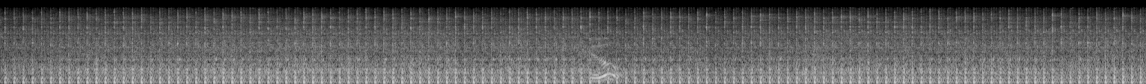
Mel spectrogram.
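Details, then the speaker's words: 1973 112 tractor, Kohler K301 single-cylinder, after head gasket replacement and first-time valve adjustment (set at 8 and 17), previously lost compression: even, steady putt at idle, about 220 beats a minute, no misses or knocks; idling much better, normal idle. "like it's idling a lot better after I adjusted the valves. Let me go on ahead and put it outside and just let it run."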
